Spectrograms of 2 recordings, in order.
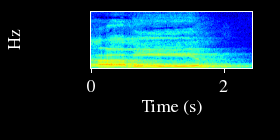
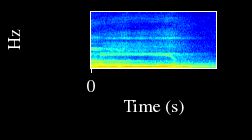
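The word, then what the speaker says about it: آمين: Sebelum saya sampaikan, apa sih artinya amin? Ingat ya, alifnya panjang mim minnya dua harakat karena ada ya sukun. Amin. Awas jangan salah bacanya. Kalau Anda pendekkan alifnya amin, itu artinya orang yang jujur.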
